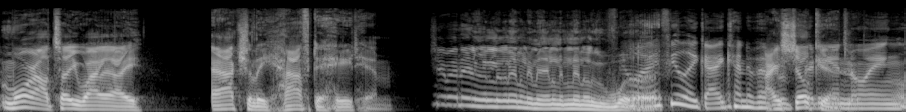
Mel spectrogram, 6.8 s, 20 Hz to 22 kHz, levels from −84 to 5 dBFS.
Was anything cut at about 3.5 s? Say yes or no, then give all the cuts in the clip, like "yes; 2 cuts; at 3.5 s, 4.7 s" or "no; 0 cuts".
yes; 1 cut; at 3.5 s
